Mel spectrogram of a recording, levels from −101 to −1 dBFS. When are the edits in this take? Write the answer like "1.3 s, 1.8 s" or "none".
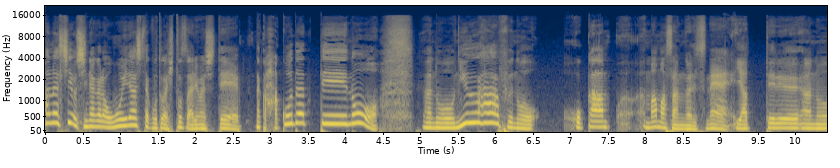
none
